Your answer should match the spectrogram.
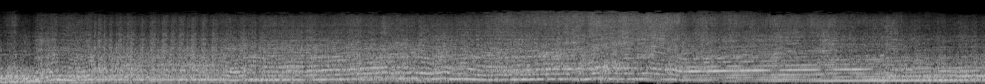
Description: Vehicles rev engines, and speed by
